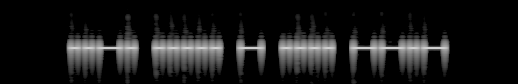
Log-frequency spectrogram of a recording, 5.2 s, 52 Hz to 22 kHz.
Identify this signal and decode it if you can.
Morse code, heard as a keyed tone, about 17 wpm, 700 Hz. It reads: F5THQ
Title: DXCC-100 Call Signs - 5 Characters - 17wpm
